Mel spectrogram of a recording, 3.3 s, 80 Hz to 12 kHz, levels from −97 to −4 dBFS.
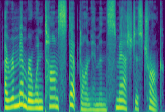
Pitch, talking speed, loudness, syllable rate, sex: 215 Hz, 200 wpm, -15 LUFS, 4.9 syllables/s, female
